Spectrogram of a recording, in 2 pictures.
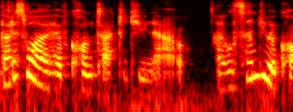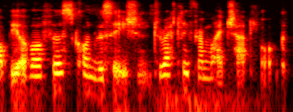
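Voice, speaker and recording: A woman playing a formal, stiffly scheming female alien troll in a comic readers theater, speaking in wordy, deliberate sentences. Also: medium pitch, sing-song, creaky, fairly bright tone, slightly rough, highs cut off, full character voice. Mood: matter-of-fact, scheming. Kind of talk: readers theater of web comic chat logs.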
